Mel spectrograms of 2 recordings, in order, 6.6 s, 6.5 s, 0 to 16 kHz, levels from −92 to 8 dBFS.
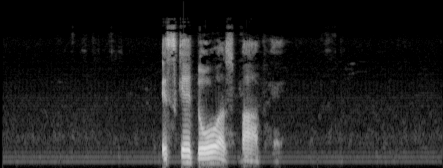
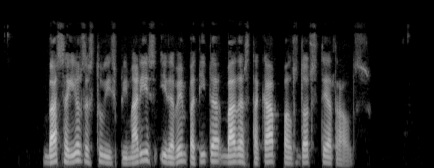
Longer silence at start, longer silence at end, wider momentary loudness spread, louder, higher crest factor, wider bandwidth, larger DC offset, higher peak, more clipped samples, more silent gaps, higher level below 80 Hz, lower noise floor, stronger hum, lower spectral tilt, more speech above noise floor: first, 2.45 s vs 0.65 s; first, 2.45 s vs 1 s; about the same, 10 LU vs 11 LU; first, -13 LUFS vs -23 LUFS; second, 18 dB vs 24 dB; about the same, 9.4 kHz vs 9.8 kHz; neither; about the same, 0 dBFS vs 0 dBFS; neither; neither; first, -62 dBFS vs -68 dBFS; second, -57 dBFS vs -83 dBFS; neither; second, -3.5 dB/octave vs -5 dB/octave; second, 44 dB vs 60 dB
